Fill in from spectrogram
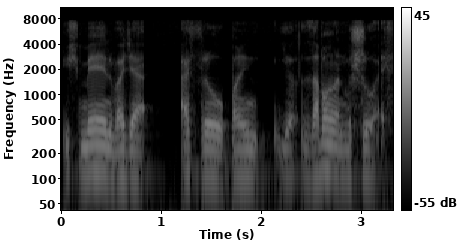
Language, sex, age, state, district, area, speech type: Kashmiri, male, 30-45, Jammu and Kashmir, Bandipora, rural, spontaneous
